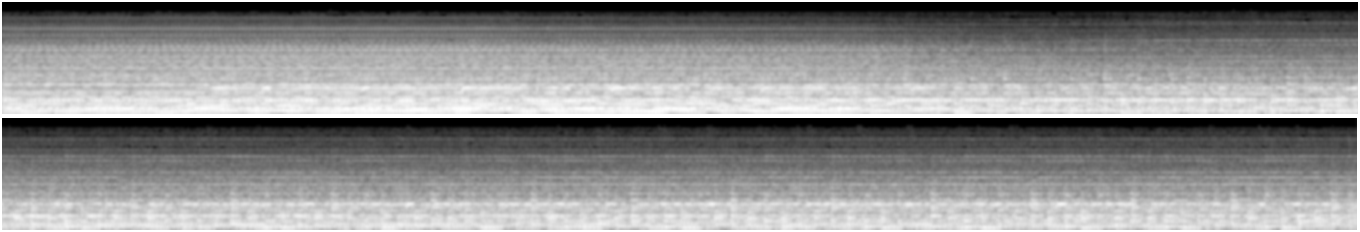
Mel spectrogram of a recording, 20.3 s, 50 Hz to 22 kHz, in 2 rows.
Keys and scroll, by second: 3.7 ctrl+j.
